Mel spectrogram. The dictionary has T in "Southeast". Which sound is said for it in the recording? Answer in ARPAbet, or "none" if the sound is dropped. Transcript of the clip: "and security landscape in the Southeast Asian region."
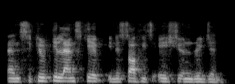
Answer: none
